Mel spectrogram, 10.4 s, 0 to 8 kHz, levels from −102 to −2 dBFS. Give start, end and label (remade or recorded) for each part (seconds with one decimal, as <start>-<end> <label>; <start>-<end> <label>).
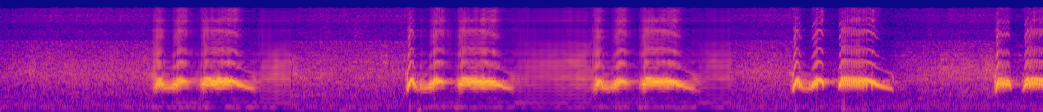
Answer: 0.0-1.5 recorded; 1.5-2.9 remade; 2.9-4.2 recorded; 4.2-7.3 remade; 7.3-10.4 recorded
